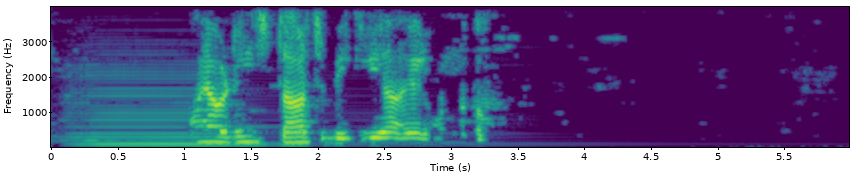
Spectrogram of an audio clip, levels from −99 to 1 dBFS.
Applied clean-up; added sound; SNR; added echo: classical method spectral subtraction.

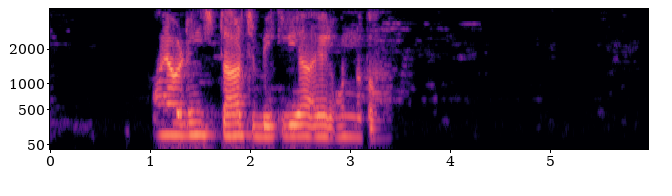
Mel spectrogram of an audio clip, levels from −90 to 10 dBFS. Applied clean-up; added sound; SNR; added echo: none; none; none; none.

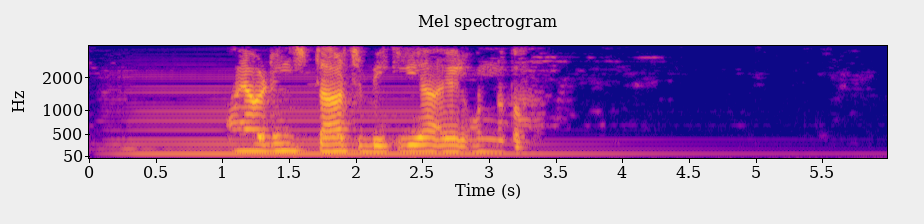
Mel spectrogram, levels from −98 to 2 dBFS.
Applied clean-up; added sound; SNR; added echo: none; Bowed string instrument; 15 dB; none.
